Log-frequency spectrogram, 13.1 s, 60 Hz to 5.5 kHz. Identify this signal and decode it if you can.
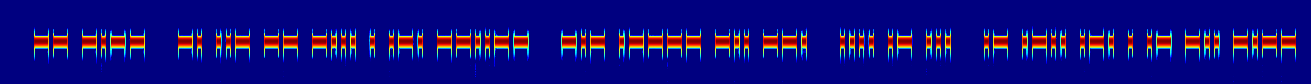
Morse code, heard as a keyed tone, about 25 wpm, 600 Hz. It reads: MY NUMBER, K1DG HAS ALREADY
